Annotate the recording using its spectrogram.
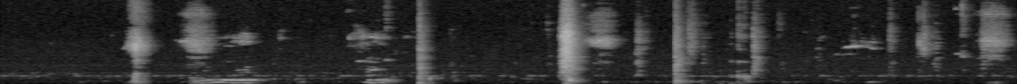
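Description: A dog whining briefly twice, with sharp clicks and light rustling from a small gift box and its packaging being handled and pried open.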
